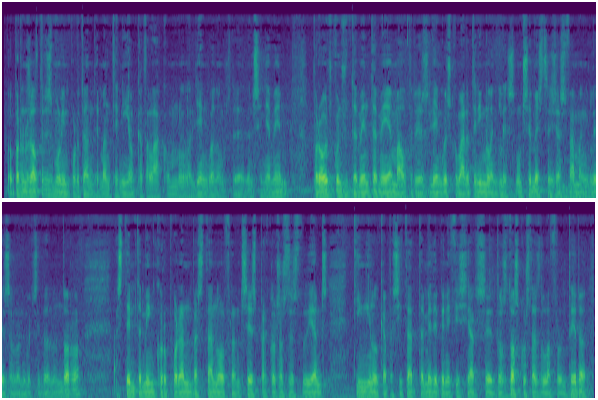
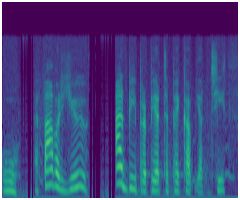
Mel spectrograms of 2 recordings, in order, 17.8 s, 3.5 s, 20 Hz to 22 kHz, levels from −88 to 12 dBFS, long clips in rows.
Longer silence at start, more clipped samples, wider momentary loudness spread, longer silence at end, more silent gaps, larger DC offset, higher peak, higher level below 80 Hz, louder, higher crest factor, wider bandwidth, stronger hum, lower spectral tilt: about the same, 0.05 s vs 0 s; neither; second, 9 LU vs 12 LU; second, 0 s vs 0.2 s; second, none vs 0.37-0.42 s, 1.30-1.46 s, 1.59-1.68 s; second, under 0.1% vs 0.4%; about the same, 0 dBFS vs -2 dBFS; first, -36 dBFS vs -66 dBFS; about the same, -21 LUFS vs -23 LUFS; about the same, 20 dB vs 22 dB; first, 16.5 kHz vs 11 kHz; neither; about the same, -4.5 dB/octave vs -4.5 dB/octave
